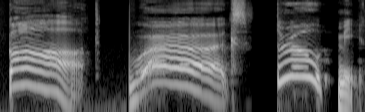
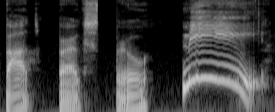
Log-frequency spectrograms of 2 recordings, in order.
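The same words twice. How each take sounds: First: The stress falls on God and works. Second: The stress falls on the word me.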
